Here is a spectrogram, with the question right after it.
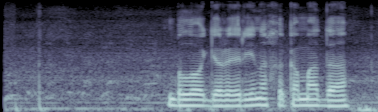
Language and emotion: Russian, neutral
